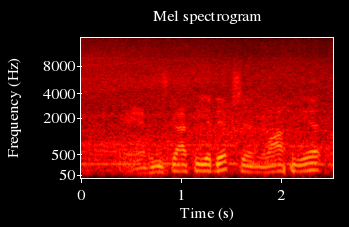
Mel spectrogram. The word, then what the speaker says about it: Lafayette: Lafayette, Tennessee or Lafette, Tennessee is how they pronounce it there.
